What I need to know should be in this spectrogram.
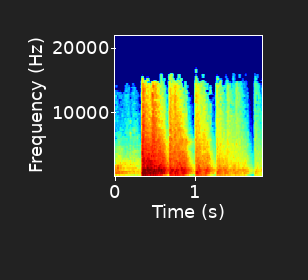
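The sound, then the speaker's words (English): A police officer firing repeatedly at a man in a backyard, heard as a rapid series of loud, sharp gunshots. Each shot has a short ringing tail that runs into the next. “The officer shot at him 20 times, killing the 22-year-old in his grandparents' backyard.”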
